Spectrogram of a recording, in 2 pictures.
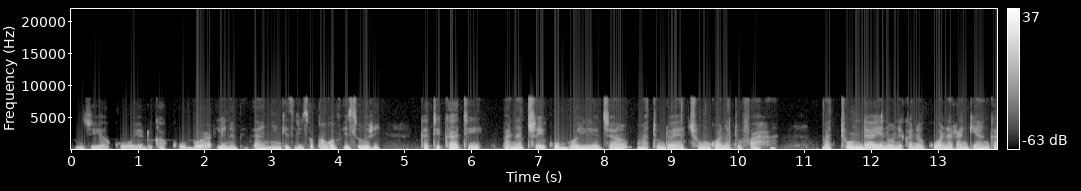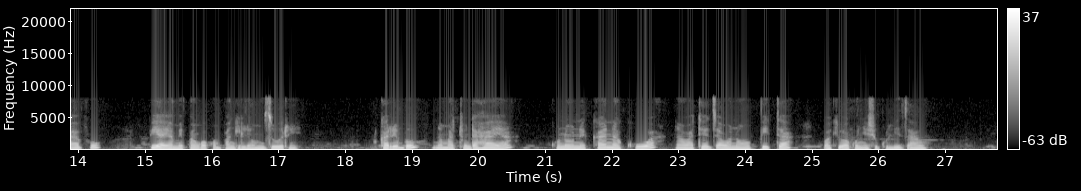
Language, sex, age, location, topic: Swahili, female, 18-24, Nairobi, finance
